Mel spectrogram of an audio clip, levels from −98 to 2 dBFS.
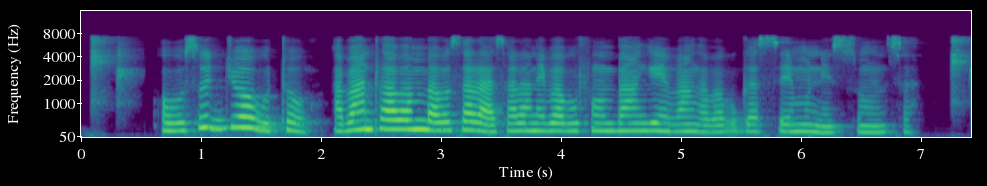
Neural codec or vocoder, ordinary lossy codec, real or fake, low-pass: none; none; real; 7.2 kHz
